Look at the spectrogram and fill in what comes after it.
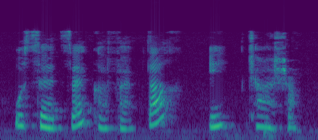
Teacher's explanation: Усі приголосні звуки у цій фразі є глухими. Розберемо. С, Ц, К, Ф, П, Т, Х, Ч, Ш. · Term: глухі звуки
